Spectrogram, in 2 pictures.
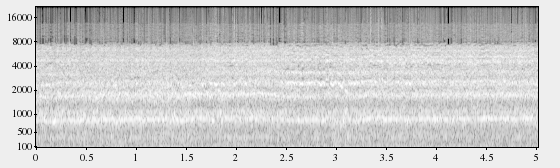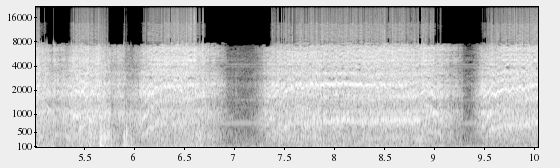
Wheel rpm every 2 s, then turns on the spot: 210, 230, 170, 90, 140.
none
